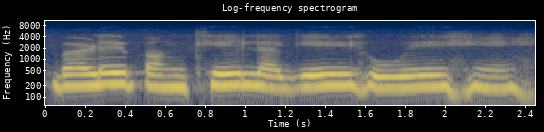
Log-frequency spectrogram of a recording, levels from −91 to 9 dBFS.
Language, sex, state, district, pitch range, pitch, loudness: Hindi, female, Madhya Pradesh, Bhopal, 185-205 Hz, 195 Hz, -12 LUFS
